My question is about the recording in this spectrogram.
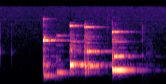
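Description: A short chime of about four bright, marimba-like notes in quick succession, starting about half a second in and fading out near the end, like a phone alert tone.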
